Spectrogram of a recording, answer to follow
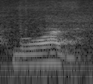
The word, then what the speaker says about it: Moana: it's how you pronounce it, and I can't pronounce it. It's Moana. Moana.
